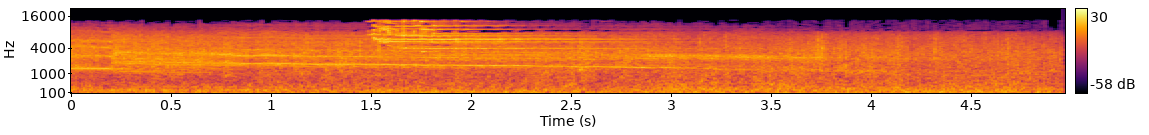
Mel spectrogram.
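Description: A lightning strike splitting a mountain: a loud, steady crashing roar with a sharp burst partway through and high ringing tones that slowly slide downward, with no voices.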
